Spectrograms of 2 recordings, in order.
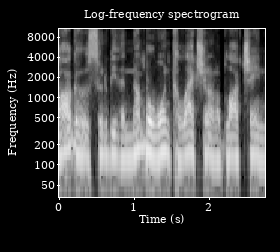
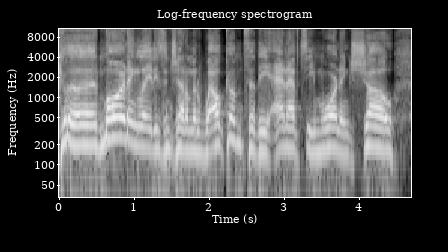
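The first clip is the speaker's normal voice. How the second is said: wrecked voice, higher pitch; 4 semitones higher than usual. Opening the morning show for listeners, voice in the gutter. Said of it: "My voice is in the gutter".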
